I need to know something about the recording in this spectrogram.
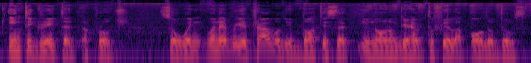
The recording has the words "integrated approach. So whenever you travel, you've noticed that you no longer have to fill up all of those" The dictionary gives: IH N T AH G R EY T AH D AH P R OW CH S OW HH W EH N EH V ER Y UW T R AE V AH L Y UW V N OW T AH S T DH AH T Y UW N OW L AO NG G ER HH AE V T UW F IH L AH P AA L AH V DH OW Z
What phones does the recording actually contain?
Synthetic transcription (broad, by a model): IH N T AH G R EY T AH D AH P R OW CH S OW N W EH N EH V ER Y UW T R AE V AH L Y UW V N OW T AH S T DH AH T Y UW N OW L AO NG G ER HH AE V T UW F IH L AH P AA L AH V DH OW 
